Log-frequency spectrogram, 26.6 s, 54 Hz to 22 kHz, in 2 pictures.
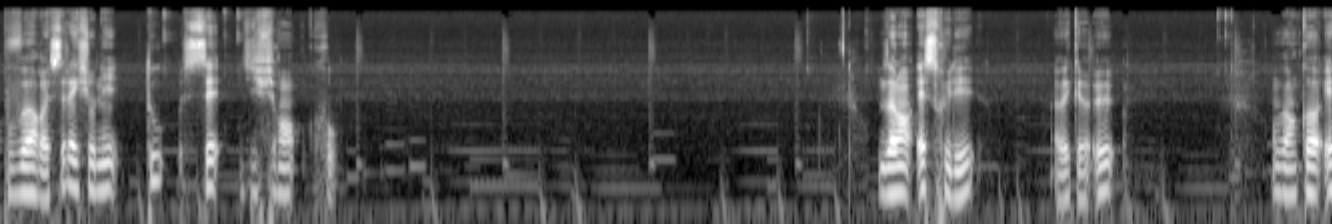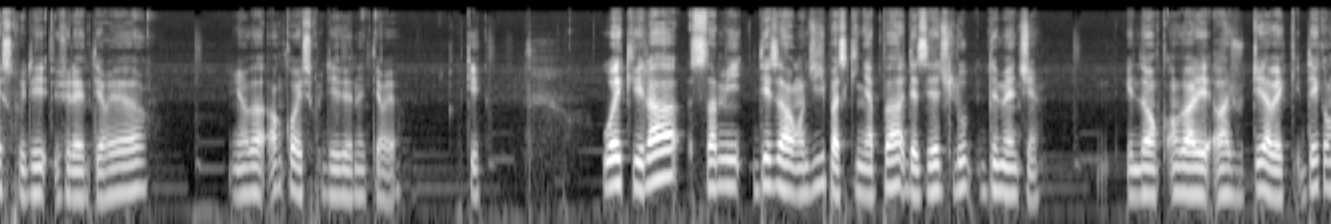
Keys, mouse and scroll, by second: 0.6 shift+right click, 1.4 shift+right click, 2.2 shift+right click, 2.7-3.4 scroll down 4, 3.4-4.2 scroll up 3, 7.5 scroll down 5, 8.0 middle click, 8.8-9.2 scroll up 3, 10.6 e, 12.7 e, 15.2 e, 17.4-18.2 scroll down 3, 18.2-19.6 middle drag, 19.6-20.1 shift+scroll up 4, 21.9 scroll down 1, 22.1-23.8 middle drag, 23.8-24.6 scroll down 3, 24.6-25.0 shift+scroll down 5, 25.0-26.6 middle drag.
